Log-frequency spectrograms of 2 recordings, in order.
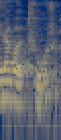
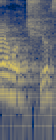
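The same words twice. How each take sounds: First: "voiture" said as "voitoure"; "voiture" with oo in the last syllable; Italian-accent mispronunciation. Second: Said in the usual way. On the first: Shown as a demonstration. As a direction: turn the French u of "voiture" into an Italian oo. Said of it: "je parlais avec l'accent de mes grands-parents". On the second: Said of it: "Je disais pas la voiture".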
